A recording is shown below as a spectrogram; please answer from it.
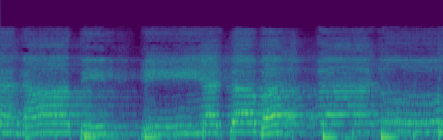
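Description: Moulid recitation: Arabic devotional chanting in praise of the Prophet, sung in long held lines whose pitch winds up and down, over a regular low beat about twice a second.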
